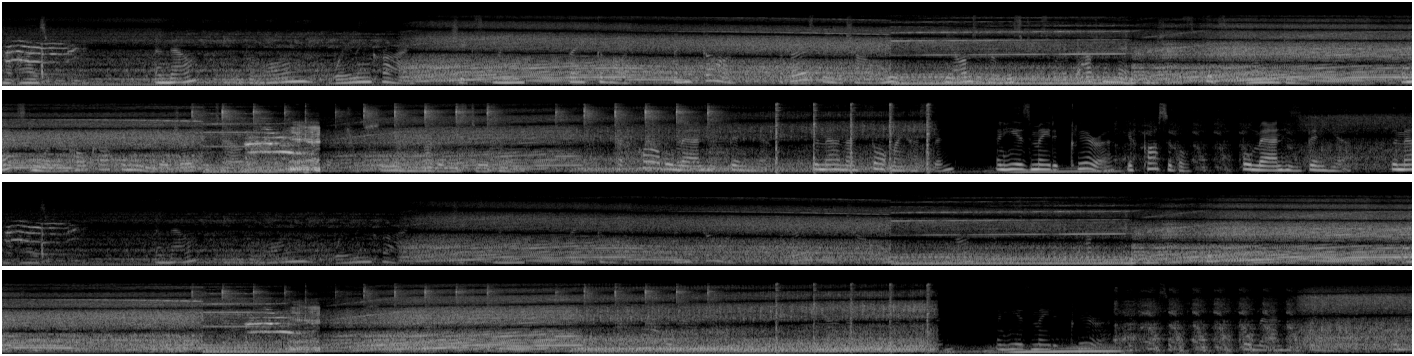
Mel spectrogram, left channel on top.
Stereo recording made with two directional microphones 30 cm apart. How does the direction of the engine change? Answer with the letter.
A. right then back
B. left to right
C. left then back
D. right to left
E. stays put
B.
